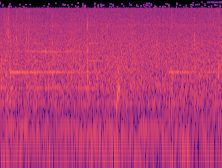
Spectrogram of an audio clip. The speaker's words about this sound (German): Die Regentropfen fallen auch aufs Dach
